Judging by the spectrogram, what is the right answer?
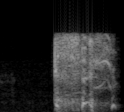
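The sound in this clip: A person's harsh, heavy coughing: a few rough bursts run together in under a second, loud and alone with no talk around them.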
